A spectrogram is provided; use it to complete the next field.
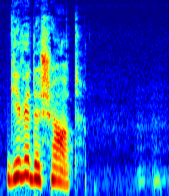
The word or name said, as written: give it a shot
